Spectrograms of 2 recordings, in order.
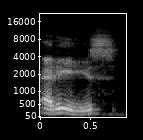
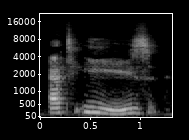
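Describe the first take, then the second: First: The t in 'at' sounds like a d. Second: The t in 'at' is a crisp t. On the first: The speaker calls it wrong. "it's not at ease, like at with a D" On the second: The speaker calls it right. "It's at at ease"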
